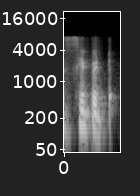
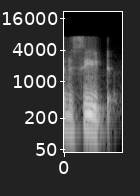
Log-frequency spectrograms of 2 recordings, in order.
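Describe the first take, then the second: First: A p sound is pronounced in the middle. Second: No p sound is pronounced in the middle. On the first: The speaker calls it wrong. "It's not रिसिपिट" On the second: The speaker calls it right. "पी silent रहता है"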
